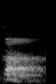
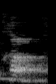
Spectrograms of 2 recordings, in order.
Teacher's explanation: हाथ लगा के देखिएगा क हाथ में वायु नहीं टकराए और जब ख का उच्चारण करेंगे ख तो हाथ में वायु टकराए गी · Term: महाप्राण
